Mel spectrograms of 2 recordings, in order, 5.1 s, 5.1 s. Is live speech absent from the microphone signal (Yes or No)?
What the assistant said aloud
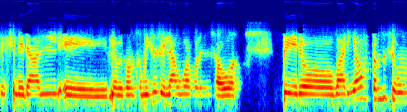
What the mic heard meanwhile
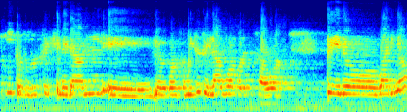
Yes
